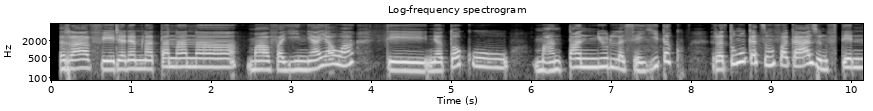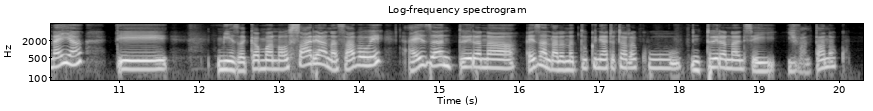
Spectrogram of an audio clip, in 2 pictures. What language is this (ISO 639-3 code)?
mlg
